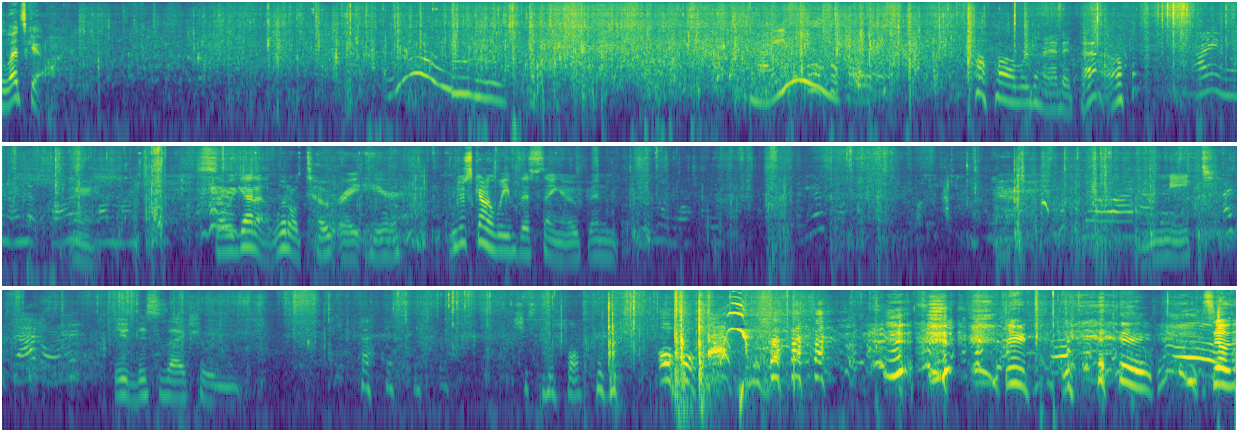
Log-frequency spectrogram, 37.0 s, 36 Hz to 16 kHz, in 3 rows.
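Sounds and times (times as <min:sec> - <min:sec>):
water splashing around feet: 0:00.0 - 0:37.0
person exclaiming: 0:03.8 - 0:05.1, 0:07.5 - 0:08.9, 0:31.3 - 0:32.3, 0:36.3 - 0:37.0.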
